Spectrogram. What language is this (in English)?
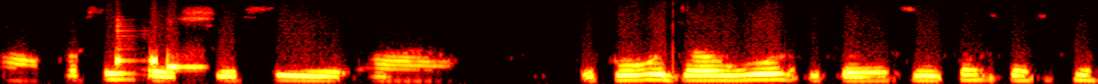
Yoruba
